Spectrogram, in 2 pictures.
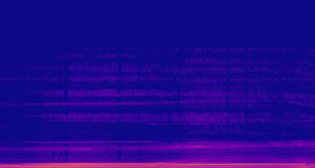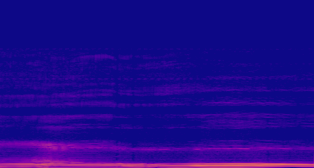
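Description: A man imitating whale song with his voice: long, held hooting tones that glide slowly in pitch, rising about three and a half seconds in, dipping briefly, then settling higher.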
